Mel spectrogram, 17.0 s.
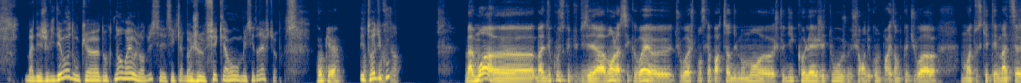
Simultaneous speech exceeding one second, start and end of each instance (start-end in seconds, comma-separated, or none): none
